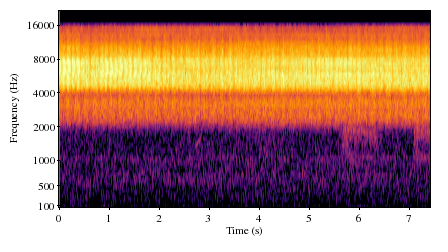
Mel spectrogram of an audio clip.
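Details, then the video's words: Constant high-pitched cicada drone by the sea in Croatia during summer, even and unwavering, with a slight faint lower tone entering near the end. "Kroatien Zikaden und Meer"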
